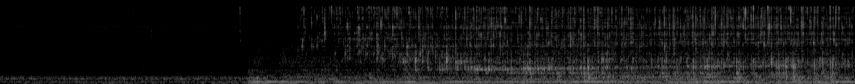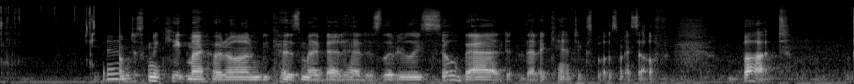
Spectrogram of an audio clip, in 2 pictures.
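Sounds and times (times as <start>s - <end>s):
coffee pouring into a mug: 2.8s - 9.6s.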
